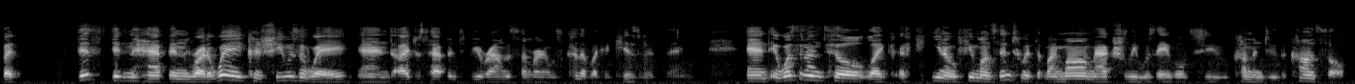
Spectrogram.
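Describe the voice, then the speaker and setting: A man's voice: mid-range voice, brisk, sharp tone, no room sound, highs cut off, lightly acted. An actor playing an earnest, hesitant caller whose life is run by his mother's equations, talking with many restarts. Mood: earnest, deadpan. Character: male caller Lewis ruled by his mother's math. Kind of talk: improvised comedy call-in radio acting.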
